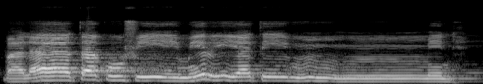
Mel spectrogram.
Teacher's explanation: یہاں پر تنوین کے بعد میم حروف یومین میں سے تو ادغام ناقص ہوگا، غنہ کے ساتھ پڑھیں گے · فی میں یا مدہ ہے، ایک الف کے برابر کھینچیں گے · فلا میں الف مدہ ہے، ایک الف کے برابر کھینچیں گے ، فی میں یا مدہ ہے، ایک الف کے برابر کھینچیں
